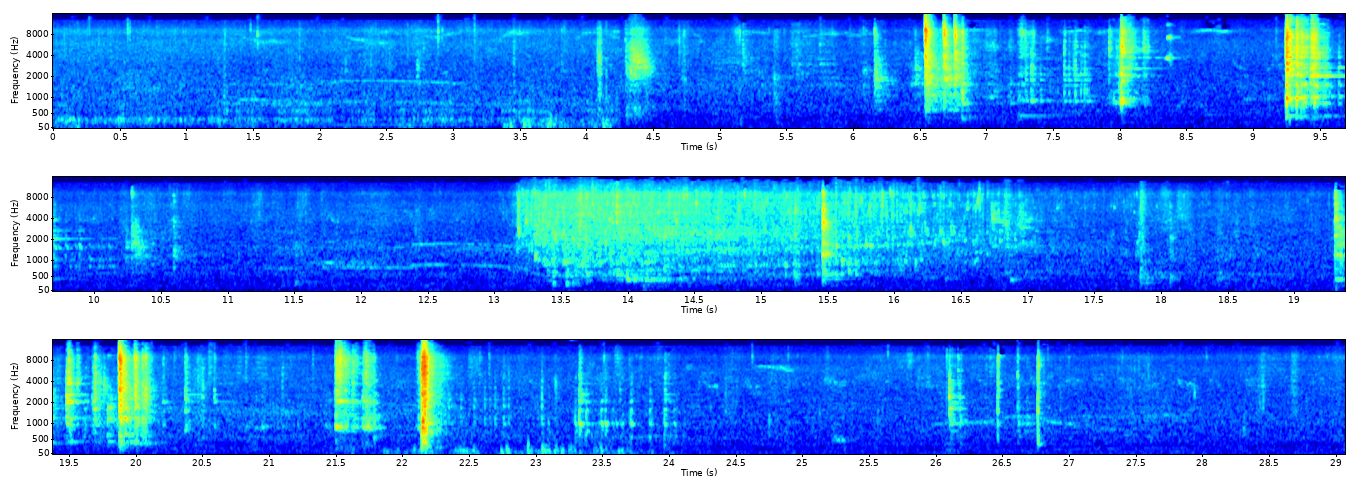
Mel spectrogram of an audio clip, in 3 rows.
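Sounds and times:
water pouring into metal vessel: 13.2s - 17.3s.

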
